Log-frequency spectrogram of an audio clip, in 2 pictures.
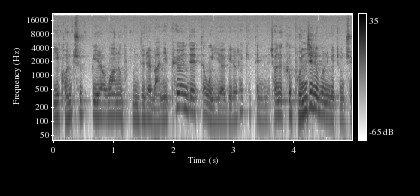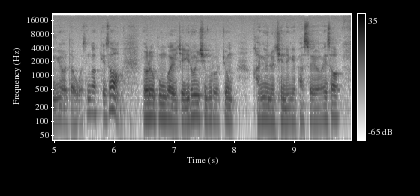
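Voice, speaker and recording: A man at medium pitch and a fairly quick pace. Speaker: lecturer and tour guide. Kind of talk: online lecture. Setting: recorded in front of a camera. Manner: fast.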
